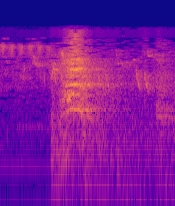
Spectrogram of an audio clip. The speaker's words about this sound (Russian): Но что это за демонические звуки срываются с верхушек сосен? О них не упомянуто в аналах Михайловского. Это голоса цапель, поздних вселенцев.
